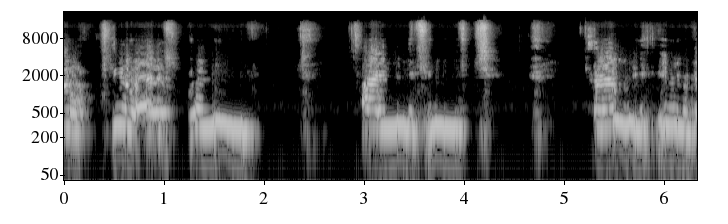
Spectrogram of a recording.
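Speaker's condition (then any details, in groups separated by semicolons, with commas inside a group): Cerebral palsy; own voice needs subtitles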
